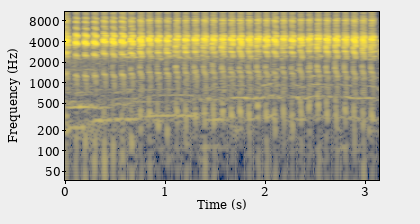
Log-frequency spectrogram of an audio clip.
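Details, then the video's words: Rapid, very regular series of sharp high notes from a Javan cuckooshrike, delivered at nearly four per second without a break, in a tightly packed fast song style. "Masteran Burung Tengkek Buto Gacor Speed Rapat"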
